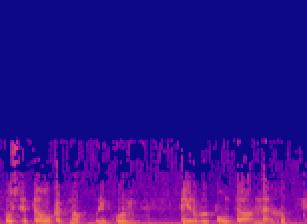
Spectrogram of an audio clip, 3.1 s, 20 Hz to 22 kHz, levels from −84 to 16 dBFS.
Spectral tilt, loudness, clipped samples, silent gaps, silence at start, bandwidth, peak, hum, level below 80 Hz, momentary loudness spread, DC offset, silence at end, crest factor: -5 dB/octave; -21 LUFS; under 0.1%; none; 0 s; 8.8 kHz; -8 dBFS; none; -34 dBFS; 5 LU; under 0.1%; 0 s; 14 dB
